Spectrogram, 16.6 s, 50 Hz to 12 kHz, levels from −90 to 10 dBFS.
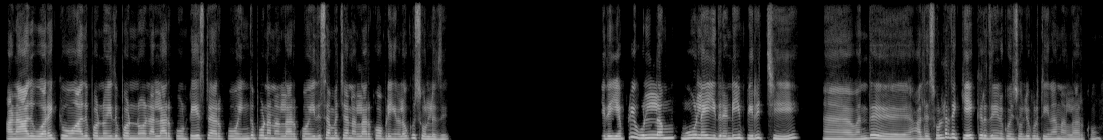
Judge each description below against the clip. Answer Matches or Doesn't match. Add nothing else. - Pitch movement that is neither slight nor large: Doesn't match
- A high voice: Matches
